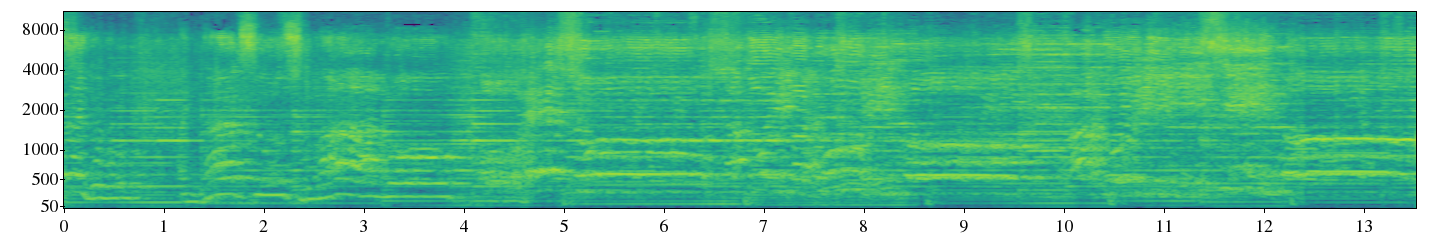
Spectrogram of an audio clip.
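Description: A small choir of men and women singing a gospel hymn together over instrumental accompaniment with a steady bass line.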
